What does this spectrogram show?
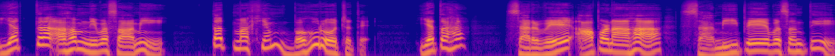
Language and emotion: Sanskrit, happy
